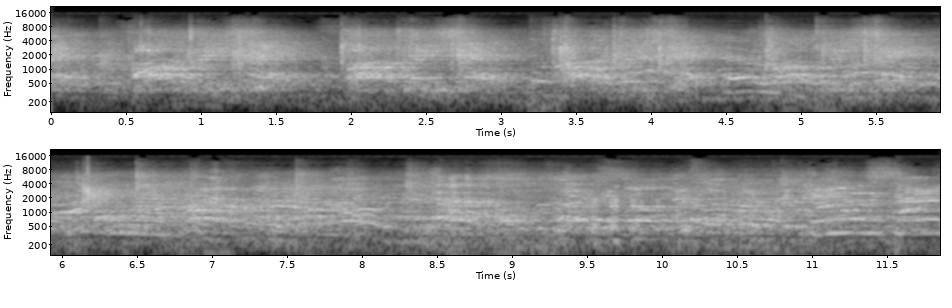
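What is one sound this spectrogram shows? A small crowd chatters and shouts in an echoing hall.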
